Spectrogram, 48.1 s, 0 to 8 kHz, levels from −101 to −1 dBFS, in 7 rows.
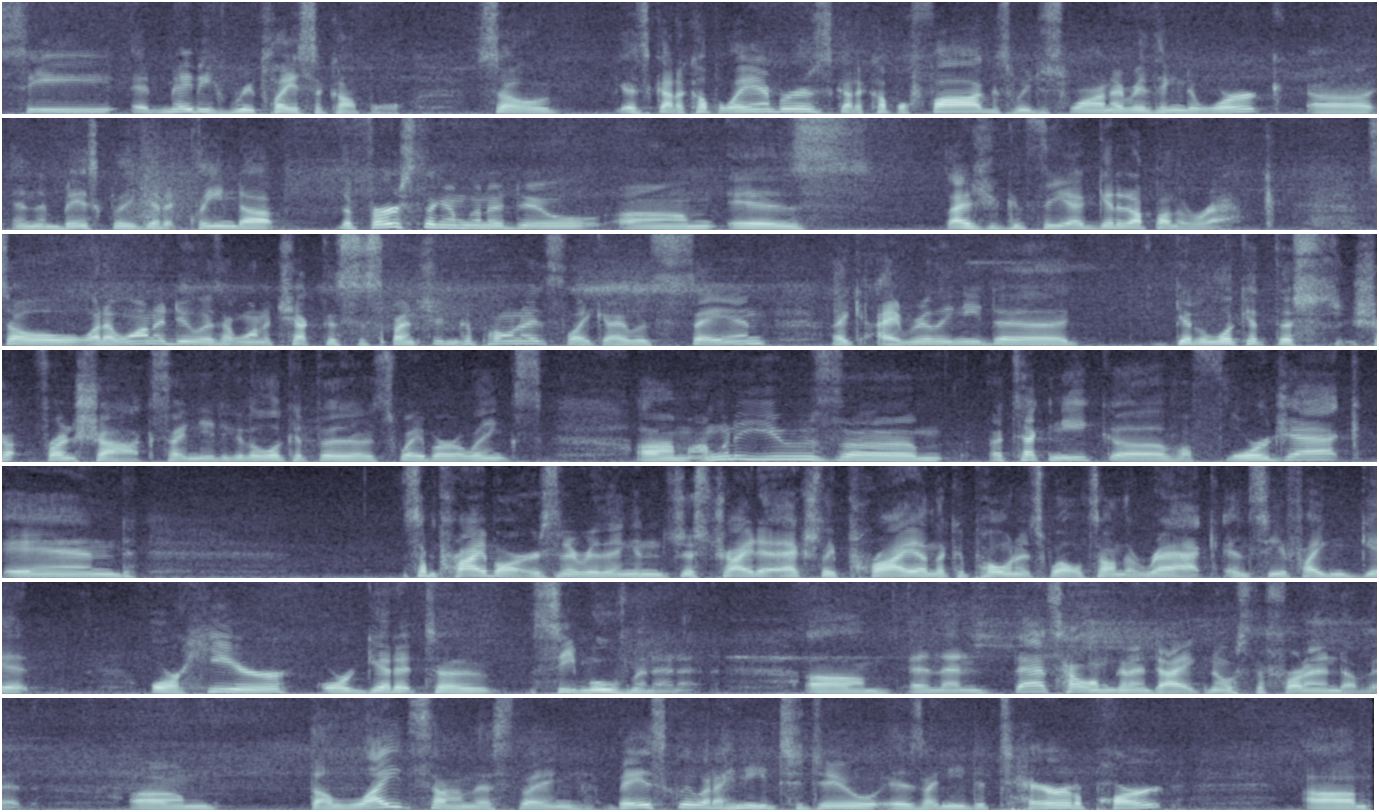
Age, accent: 30-49, American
